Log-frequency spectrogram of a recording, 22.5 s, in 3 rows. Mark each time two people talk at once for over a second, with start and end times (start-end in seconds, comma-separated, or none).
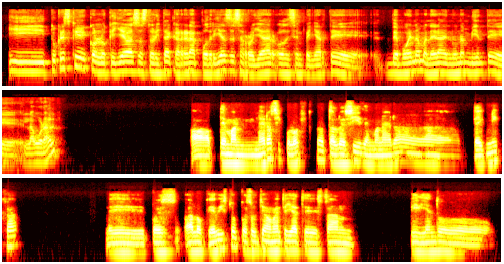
none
